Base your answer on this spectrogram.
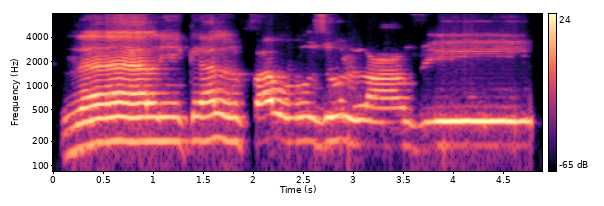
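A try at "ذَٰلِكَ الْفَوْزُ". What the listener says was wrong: Jangan sekedar pau tapi fau. Zalikal fau.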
